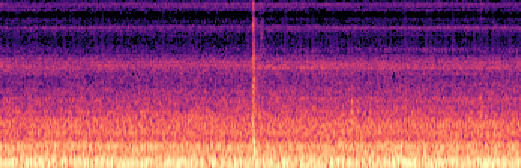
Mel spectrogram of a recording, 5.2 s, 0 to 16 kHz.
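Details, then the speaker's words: 2012 Ford Mustang (S197) after replacing the blend door actuator: a low, even cabin rumble with one soft click as the climate setting is switched, and no popping. The actuator moves cleanly, so the repair fixed the issue. "and nothing it's perfect all right great so that fixed our issue so that's awesome"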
